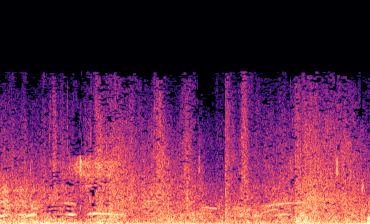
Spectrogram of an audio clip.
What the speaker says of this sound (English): There's so much explosions happening.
